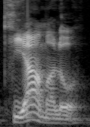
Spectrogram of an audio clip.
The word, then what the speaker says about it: chiamalo: diretto lo e dico chiamalo. Senti attentamente. Chiama, chiamalo. Guarda, l'accento non si sposta, l'accento è fermo su chiama.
